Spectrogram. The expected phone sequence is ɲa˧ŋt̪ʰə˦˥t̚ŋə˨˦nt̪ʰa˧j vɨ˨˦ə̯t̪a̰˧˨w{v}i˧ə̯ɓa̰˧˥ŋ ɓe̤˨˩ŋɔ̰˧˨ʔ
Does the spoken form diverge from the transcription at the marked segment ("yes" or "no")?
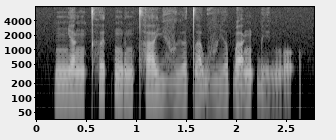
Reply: no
